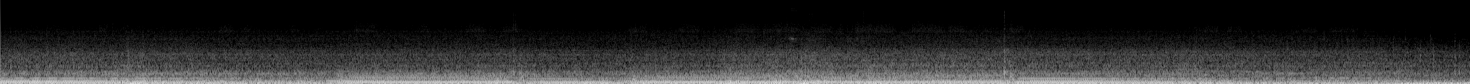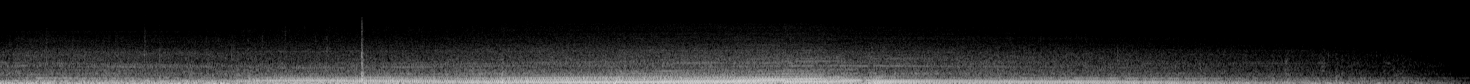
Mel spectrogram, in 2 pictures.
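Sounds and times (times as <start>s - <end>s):
Aston Martin DB2 Vantage engine while driving: 0.0s - 29.2s.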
